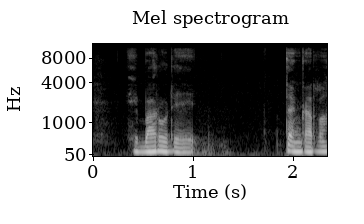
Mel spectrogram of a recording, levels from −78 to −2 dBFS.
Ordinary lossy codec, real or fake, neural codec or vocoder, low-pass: none; fake; vocoder, 44.1 kHz, 128 mel bands, Pupu-Vocoder; 10.8 kHz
